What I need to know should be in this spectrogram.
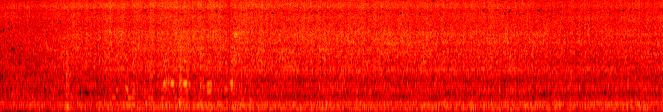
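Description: Sauce sizzles and bubbles in a frying pan.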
